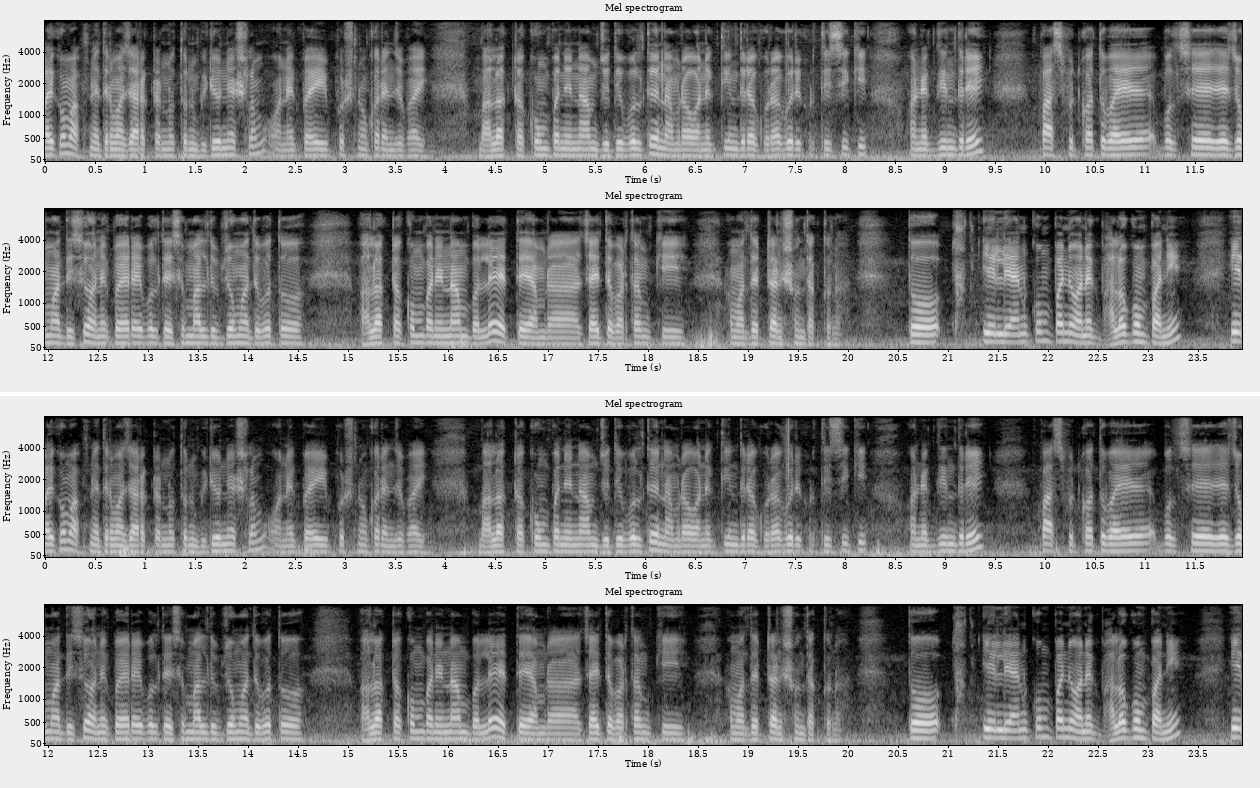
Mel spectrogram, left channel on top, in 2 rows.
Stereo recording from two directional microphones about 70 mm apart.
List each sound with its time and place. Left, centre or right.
0.0 s speech: right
